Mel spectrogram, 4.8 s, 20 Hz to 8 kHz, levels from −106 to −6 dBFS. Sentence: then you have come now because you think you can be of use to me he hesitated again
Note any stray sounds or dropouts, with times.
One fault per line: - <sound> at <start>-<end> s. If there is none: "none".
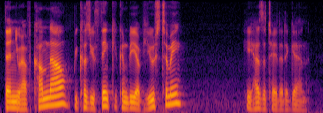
none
